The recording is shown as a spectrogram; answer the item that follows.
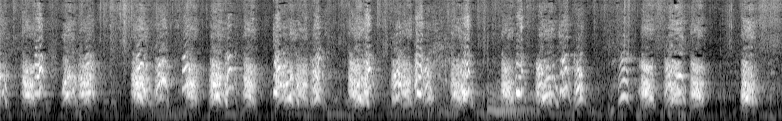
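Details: Transylvanian hound in training on wild boar, giving a steady, rapid run of harsh barks, roughly two to three each second, unbroken for the whole stretch.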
